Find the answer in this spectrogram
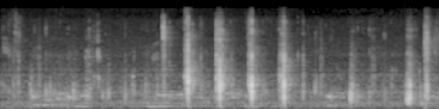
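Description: Close-miked eating: crisp food, papad and then a raw green chilli, crunched between the teeth. A run of five or six sharp crunches starts about two seconds in, and two more come near the end, with softer chewing between.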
